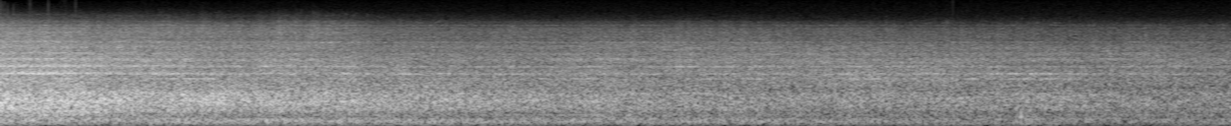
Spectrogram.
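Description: Coaches of an express passenger train rolling away over the rails, the wheel-on-rail rumble fading steadily as the train draws off.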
